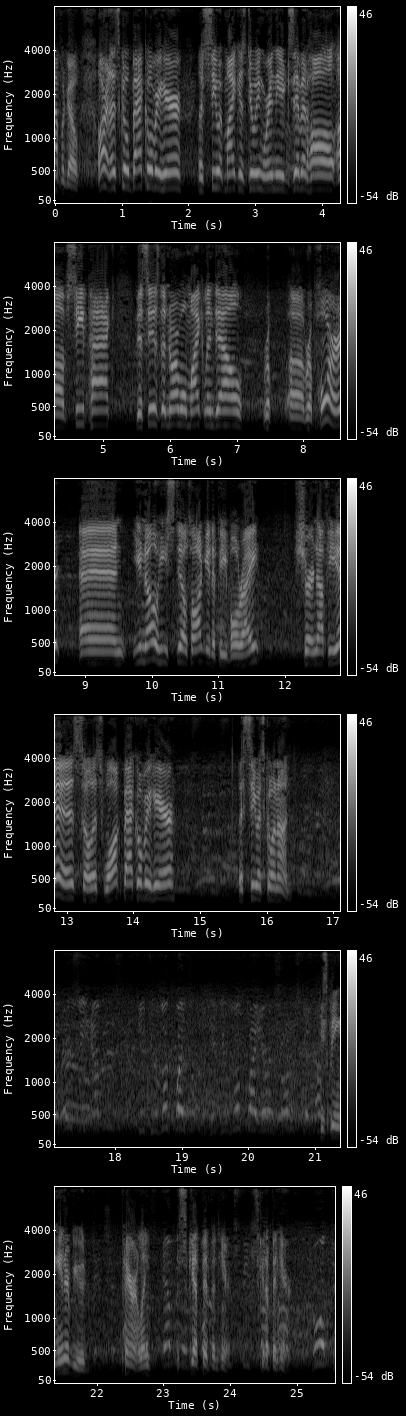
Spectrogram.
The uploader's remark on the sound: Live From CPAC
